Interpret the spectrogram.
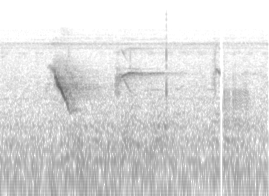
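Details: Black-hooded oriole (Oriolus xanthornus), call.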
